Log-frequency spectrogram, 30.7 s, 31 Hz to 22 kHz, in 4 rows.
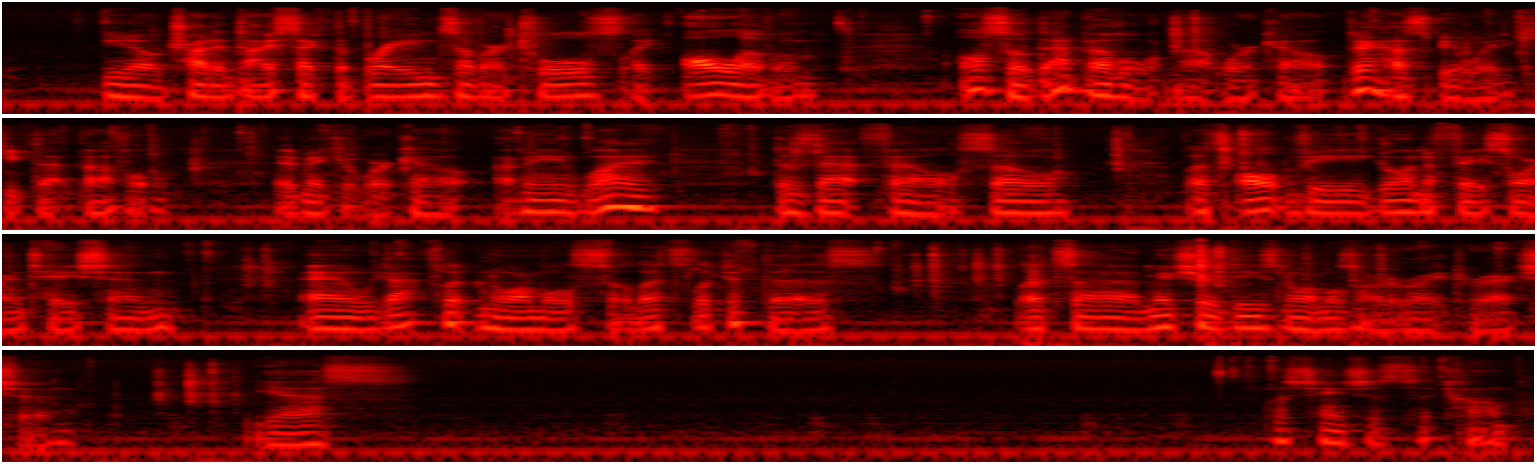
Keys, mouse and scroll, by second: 0.4 click, 0.7 g, 1.6 click, 2.0-2.5 scroll down 4, 2.5 h, 2.9 middle click, 3.5-4.3 scroll up 7, 4.3 middle click, 5.9 alt+v, 6.7 click, 7.2 scroll down 1, 7.4 shift+middle click, 7.6-8.4 scroll up 5, 8.0 middle click, 8.7 shift+middle click, 8.9-9.6 scroll up 5, 9.9 shift+middle click, 10.5 click, 10.9-11.6 scroll down 4, 11.6 q, 12.8-13.2 scroll down 2, 13.8 alt+v, 14.4 click, 14.8-15.5 scroll up 6, 16.2 click, 16.5 q, 17.2 click, 17.8-18.3 scroll down 1, 18.3 click, 18.6-19.3 scroll down 6, 19.3 middle click, 19.9 Tab, 20.2 a, 21.3 shift+n, 22.1 Tab, 22.4 middle click, 23.1-23.7 scroll up 3, 29.2 click.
